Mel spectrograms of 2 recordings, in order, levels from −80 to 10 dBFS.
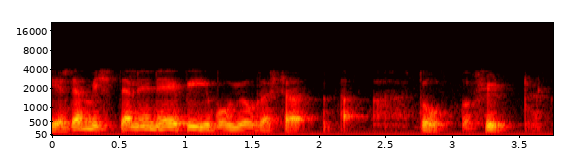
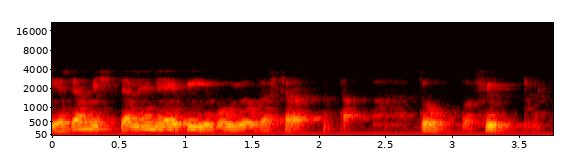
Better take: first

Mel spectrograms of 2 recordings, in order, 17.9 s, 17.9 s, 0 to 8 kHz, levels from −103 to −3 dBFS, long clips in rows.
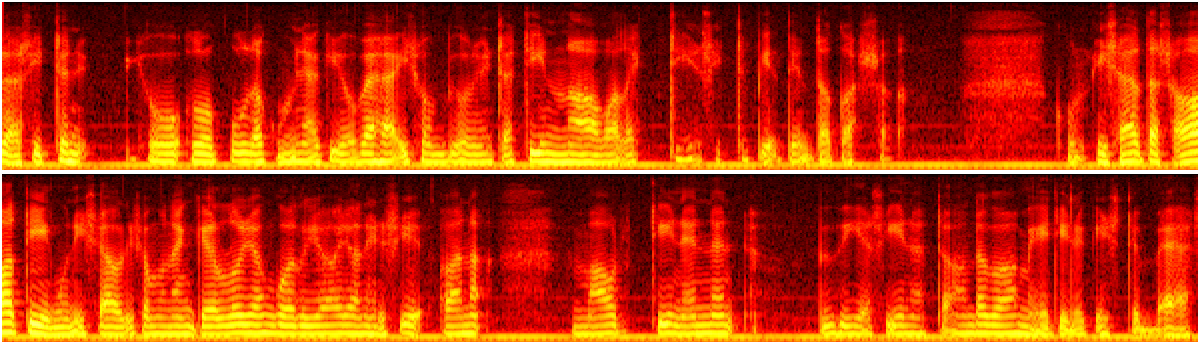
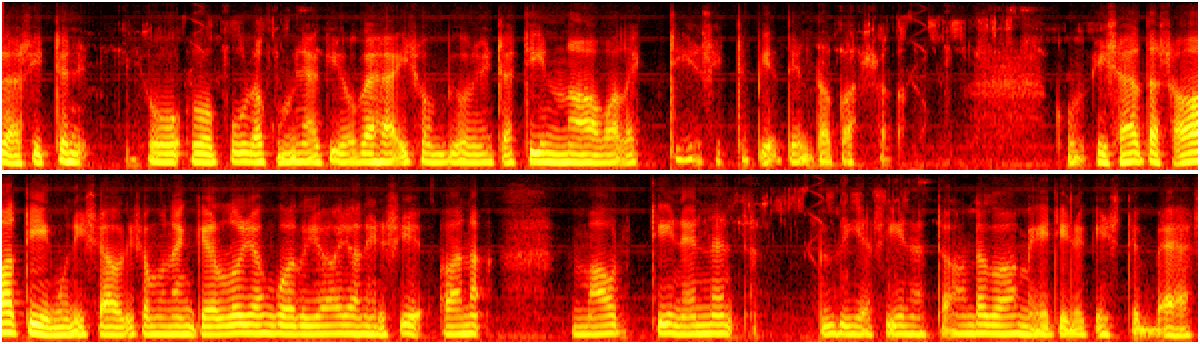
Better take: first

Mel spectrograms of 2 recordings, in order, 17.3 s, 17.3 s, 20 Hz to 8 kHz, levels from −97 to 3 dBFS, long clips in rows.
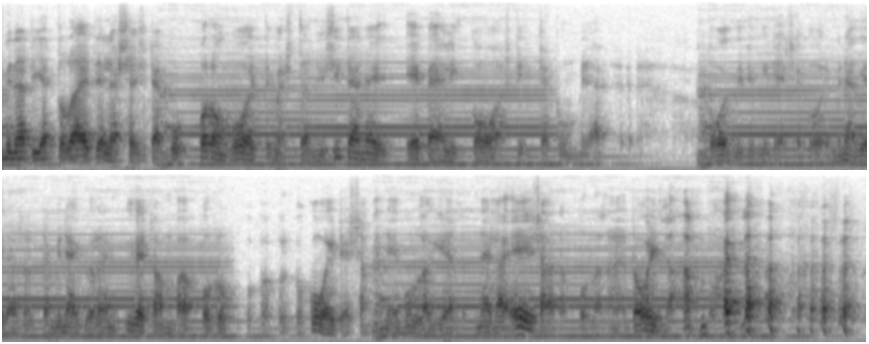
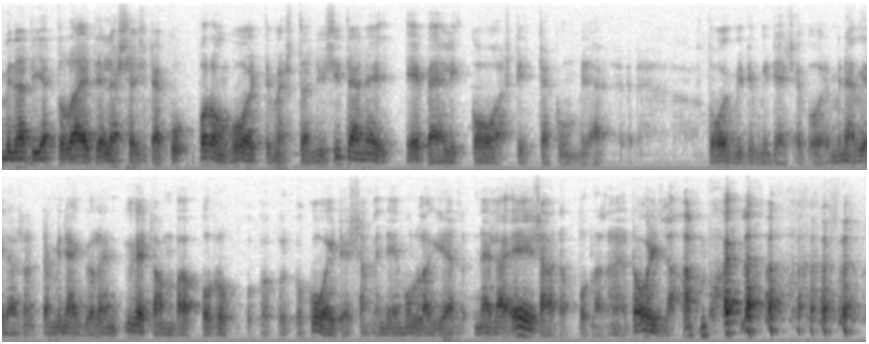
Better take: second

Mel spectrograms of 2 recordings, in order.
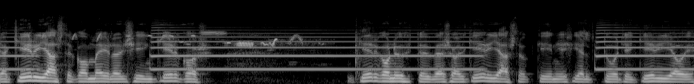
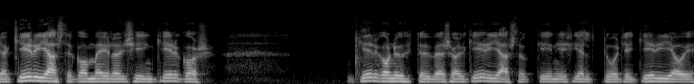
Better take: second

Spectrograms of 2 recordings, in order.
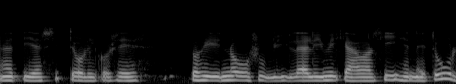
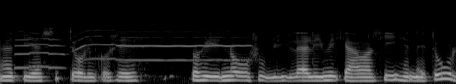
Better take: first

